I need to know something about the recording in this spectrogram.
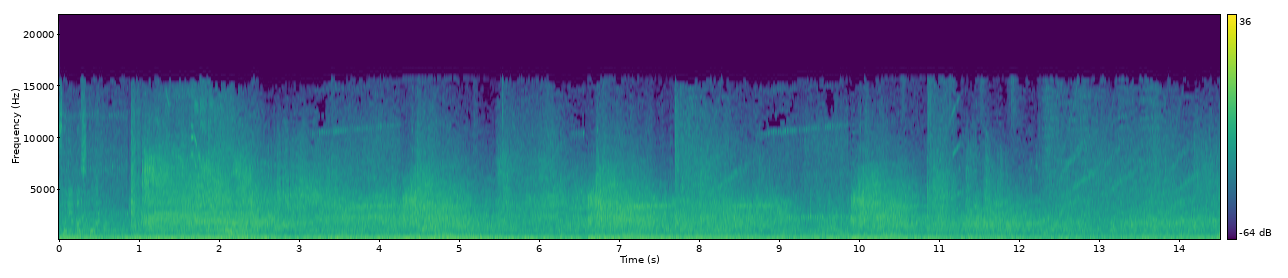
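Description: A jet thruster roars in repeated bursts of rushing hiss.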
